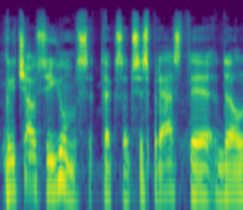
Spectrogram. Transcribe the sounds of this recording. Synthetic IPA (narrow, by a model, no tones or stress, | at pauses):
ɡɾʲɛɪt͡ʃʲɛʊsʲɛɪjʊmst̪ʲɛksɐ̰pʲsʲɪsʲpʲɾʲæːsʲt̪ʲɪd̪ʲeːlˠ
